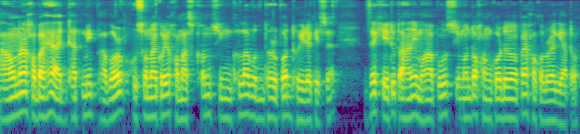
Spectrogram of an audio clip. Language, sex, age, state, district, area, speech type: Assamese, male, 18-30, Assam, Biswanath, rural, spontaneous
